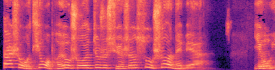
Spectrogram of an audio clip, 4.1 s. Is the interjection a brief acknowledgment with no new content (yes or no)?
yes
